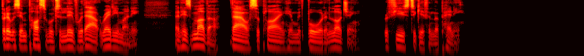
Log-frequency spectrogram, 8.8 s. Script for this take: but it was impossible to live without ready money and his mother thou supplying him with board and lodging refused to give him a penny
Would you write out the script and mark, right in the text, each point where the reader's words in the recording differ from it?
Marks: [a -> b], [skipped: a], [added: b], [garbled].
but it was impossible to live without ready money and his mother thou supplying him with board and lodging refused to give him a penny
